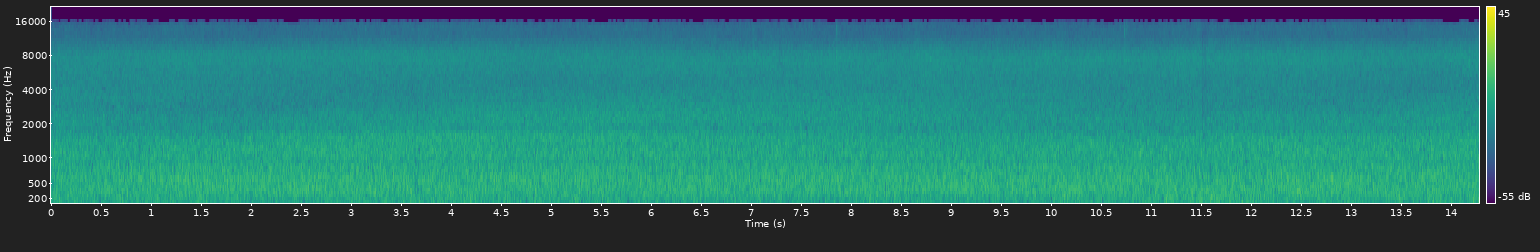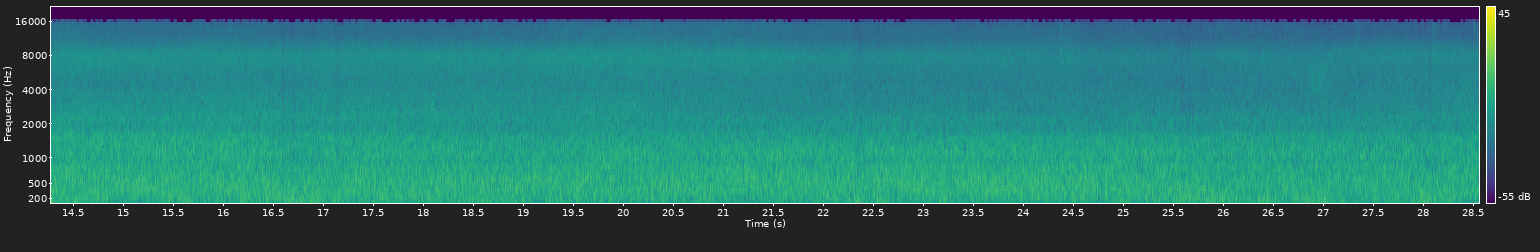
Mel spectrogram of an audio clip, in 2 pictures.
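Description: Ocean surf washing onto a beach: a steady, continuous rush of waves without distinct breaks.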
